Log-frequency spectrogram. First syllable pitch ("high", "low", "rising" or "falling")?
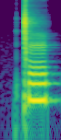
high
